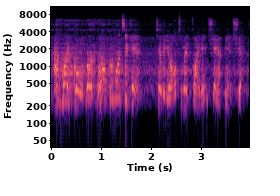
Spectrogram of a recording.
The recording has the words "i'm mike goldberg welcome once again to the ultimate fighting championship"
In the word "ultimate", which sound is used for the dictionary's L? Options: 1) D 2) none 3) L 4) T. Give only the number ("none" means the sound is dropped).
3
